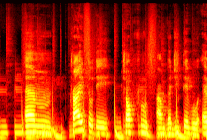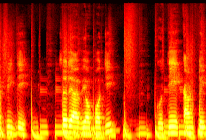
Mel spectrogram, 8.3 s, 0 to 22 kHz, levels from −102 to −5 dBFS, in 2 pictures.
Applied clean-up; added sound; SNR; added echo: neural mask model RNNoise.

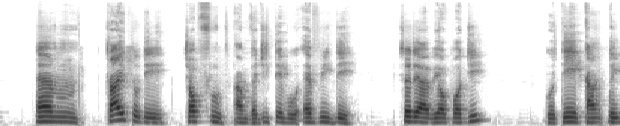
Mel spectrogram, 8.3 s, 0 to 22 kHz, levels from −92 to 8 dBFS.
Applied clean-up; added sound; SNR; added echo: neural mask model DeepFilterNet 3.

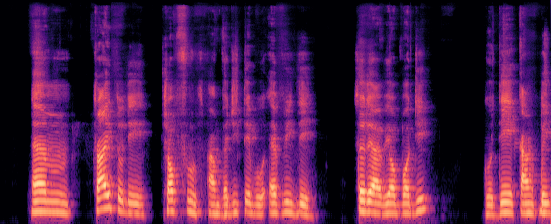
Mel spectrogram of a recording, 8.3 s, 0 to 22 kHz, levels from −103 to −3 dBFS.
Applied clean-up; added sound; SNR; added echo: neural mask model Resemble Enhance denoiser.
